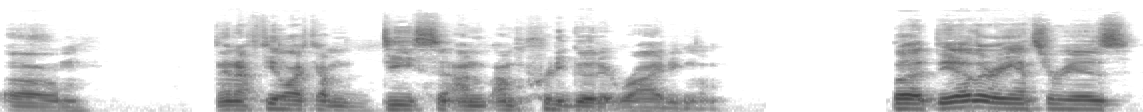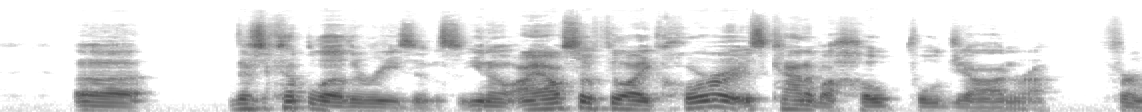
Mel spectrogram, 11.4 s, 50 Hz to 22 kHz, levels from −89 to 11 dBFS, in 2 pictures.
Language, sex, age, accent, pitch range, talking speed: English, male, 30-49, American, 105-145 Hz, 205 wpm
